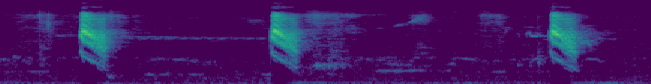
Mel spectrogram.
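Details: Training recording of a vigorous long-tailed shrike with a clear voice: three rough, buzzy screeches, each sliding downward, spaced unevenly over more than a second, against a quiet background.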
